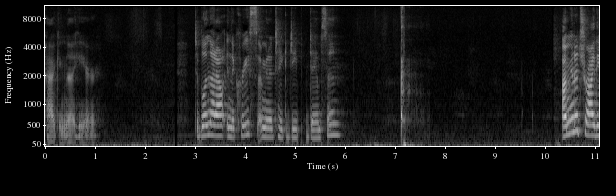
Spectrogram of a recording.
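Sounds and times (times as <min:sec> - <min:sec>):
sharp knock: 0:07.1 - 0:07.6.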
